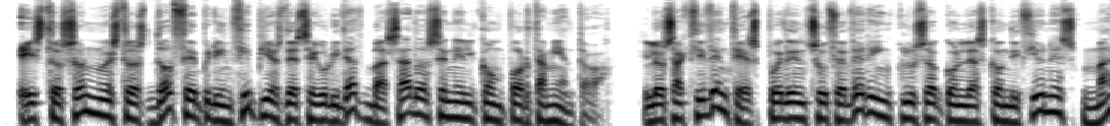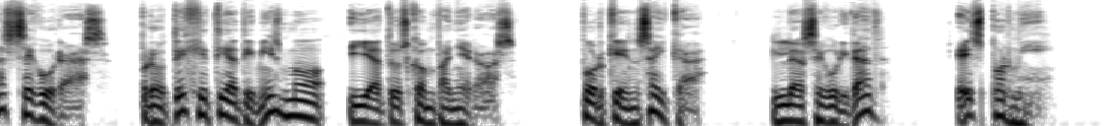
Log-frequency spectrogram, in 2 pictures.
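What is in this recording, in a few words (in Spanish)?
e-learning, Spain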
